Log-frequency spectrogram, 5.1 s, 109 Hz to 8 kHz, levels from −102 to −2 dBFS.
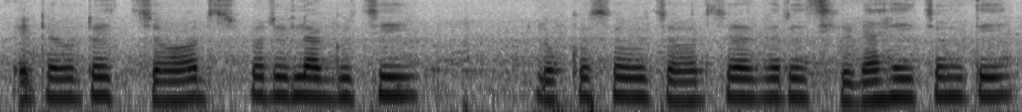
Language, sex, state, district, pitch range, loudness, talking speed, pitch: Odia, female, Odisha, Khordha, 190-210 Hz, -16 LUFS, 115 wpm, 200 Hz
